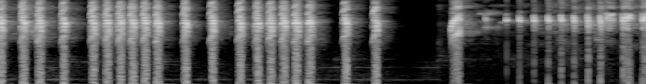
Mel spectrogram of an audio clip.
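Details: Long-tailed shrike singing vigorously, a lure recording packed with imitated phrases: bursts of harsh, scratchy chattering notes in quick uneven series, a brief pause, then a run of thinner, higher clipped notes.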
